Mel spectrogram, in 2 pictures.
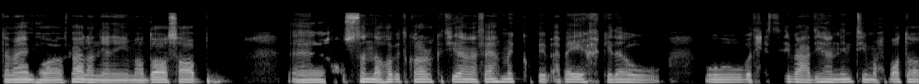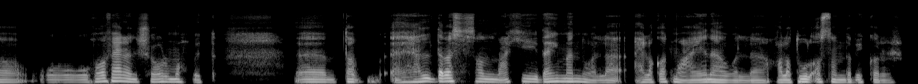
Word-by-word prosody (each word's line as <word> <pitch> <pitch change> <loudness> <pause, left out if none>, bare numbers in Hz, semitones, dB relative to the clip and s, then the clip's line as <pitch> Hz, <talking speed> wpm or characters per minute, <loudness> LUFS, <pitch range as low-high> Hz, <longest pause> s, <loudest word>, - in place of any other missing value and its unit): تمام، 110 0 +3
هو 105 0 +1
فعلًا 115 -3 +2
يعني 100 -1 0
موضوع 105 +3 +2
صعب 110 -1 +2 0.9
آآ 105 0 +1 0.3
خصوصًا 105 +5 +7
لو 120 -2 +4
هو 115 +3 +2
بيتكرر 120 +1 0
كتير، 125 +1 -1
أنا 115 -2 +3
فاهمِك، 125 +2 +1 0.2
بيبقى 110 -1 -3
بايخ 120 -1 +1
كده 115 0 -1
و 105 -2 -3 0.5
وبتحسي 115 +3 -2
بعديها 120 +1 +1
إن 115 0 +1
أنتِ 120 0 -1
مُحبَطة 115 +2 -2
و 105 0 -4 0.6
وهو 130 +6 0
فعلًا 145 -4 +3
شعور 120 +1 -1
مُحبِط. 115 -4 -4 0.8
آآ 115 -1 0
طب 120 -4 0 0.3
هل 120 +7 +1
ده 140 - +5
بيحصل 135 -4 +2
معاكِ 110 +3 -2
دايمًا، 130 +2 +1
والّا 95 -2 -3
علاقات 120 +3 -3
معينة 105 +1 +1
والّا 95 -1 -3
على 100 0 +2
طول 125 +2 +3
أصلًا 115 -2 +2
ده 110 - -1
بيتكرر؟ 105 -2 -6
115 Hz, 145 wpm, -25 LUFS, 105-120 Hz, 0.9 s, خصوصًا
